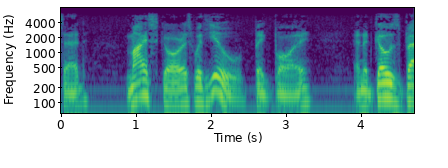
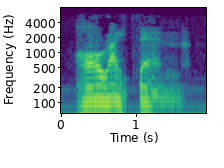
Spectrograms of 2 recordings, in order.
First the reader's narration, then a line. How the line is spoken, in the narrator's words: the library cop snarled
